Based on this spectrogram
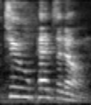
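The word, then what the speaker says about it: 2-pentanone: o NE e right so ketones end in on that's how we say so if you look at the example on the chart it's two pentanone that's how we say two pentanone Taylor why is it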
